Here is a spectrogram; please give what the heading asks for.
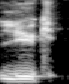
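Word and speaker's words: Luc: around you guys, are just like that sound, Luke, easy, like simple. You've met many people with that kind of pronunciation in their name, but even in Canada,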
